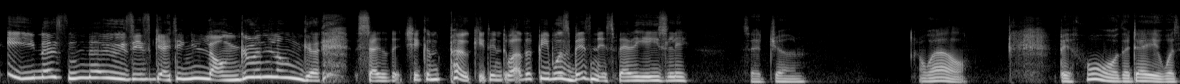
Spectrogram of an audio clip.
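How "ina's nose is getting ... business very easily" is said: put-on high, loud, teasing child voice, fast at the end; mocking child. A narrator's reading. Children jeering at Ina, high, loud and teasing. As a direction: jeer at Ina's nose. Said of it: "shouted with laughter".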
